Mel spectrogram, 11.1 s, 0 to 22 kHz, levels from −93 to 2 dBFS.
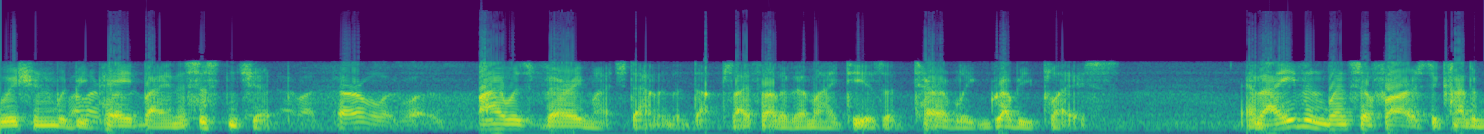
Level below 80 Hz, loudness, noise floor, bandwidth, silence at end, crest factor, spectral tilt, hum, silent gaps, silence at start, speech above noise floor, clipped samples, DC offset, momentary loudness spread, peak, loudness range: -50 dBFS; -11 LUFS; -31 dBFS; 9.6 kHz; 0 s; 12 dB; -7.5 dB/octave; none; none; 0 s; 20 dB; under 0.1%; under 0.1%; 12 LU; 0 dBFS; 2 LU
